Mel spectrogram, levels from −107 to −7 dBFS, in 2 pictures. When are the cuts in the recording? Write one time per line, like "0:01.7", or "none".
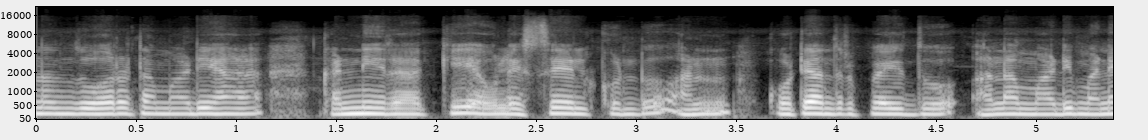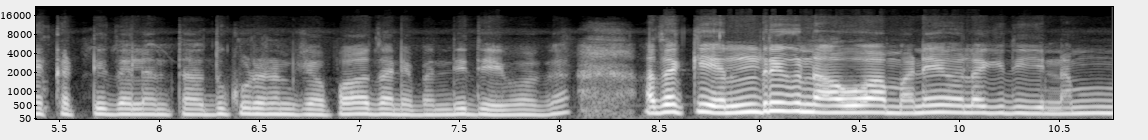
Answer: none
